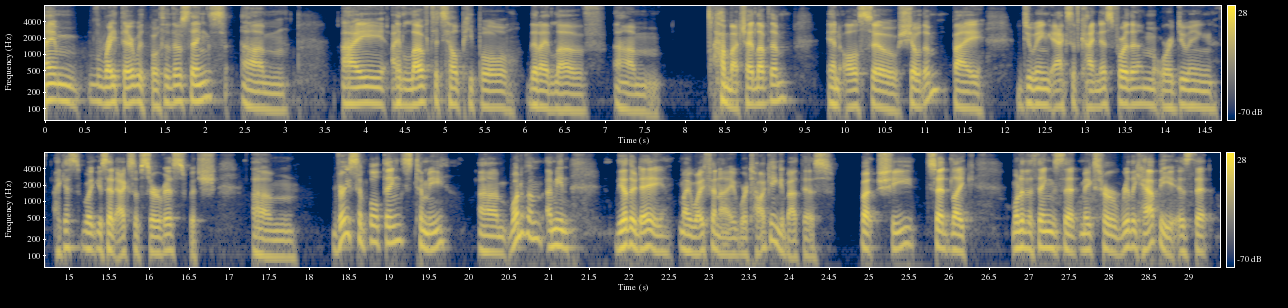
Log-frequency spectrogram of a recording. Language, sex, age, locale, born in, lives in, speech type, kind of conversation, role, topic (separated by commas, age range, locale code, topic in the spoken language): English, male, 45-49, en-US, United States, United States, conversation, unstructured, none, How can you put your love languages into action in everyday life?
